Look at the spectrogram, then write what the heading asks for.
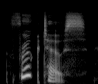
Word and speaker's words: fructose: Next, fructose. We pronounce it fructose with a short sound, similar to the word truck.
